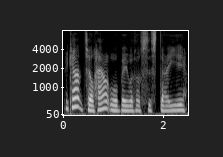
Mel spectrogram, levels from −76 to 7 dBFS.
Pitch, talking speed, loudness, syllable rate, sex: 195 Hz, 290 wpm, -17 LUFS, 4.9 syllables/s, female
